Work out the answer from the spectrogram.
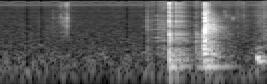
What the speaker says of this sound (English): So basically, I'm going to cut this off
